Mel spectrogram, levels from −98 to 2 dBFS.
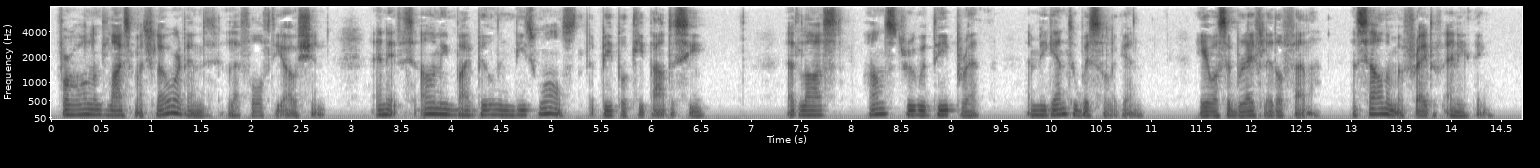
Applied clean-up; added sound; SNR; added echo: none; none; none; none.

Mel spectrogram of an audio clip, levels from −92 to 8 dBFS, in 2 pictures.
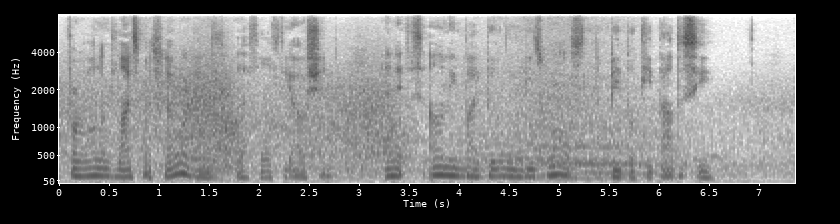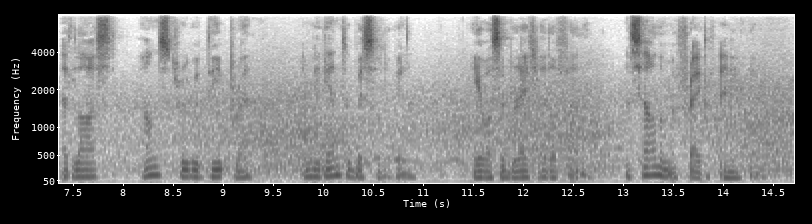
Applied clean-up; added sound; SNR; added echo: none; Traffic noise, roadway noise; 9 dB; none.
